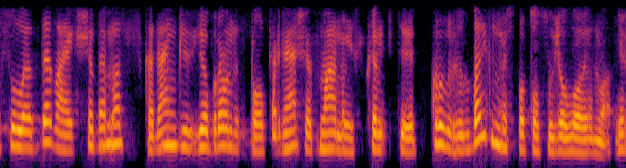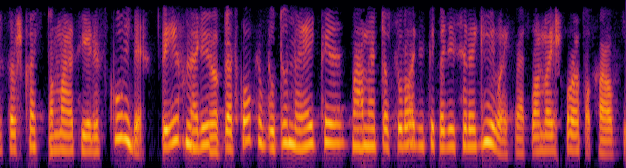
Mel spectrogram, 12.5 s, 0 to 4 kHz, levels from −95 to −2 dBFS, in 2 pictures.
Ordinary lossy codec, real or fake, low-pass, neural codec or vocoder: AAC, 32 kbps; fake; 3.6 kHz; codec, 16 kHz, 1 kbps, FreqCodec, larger model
